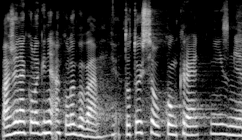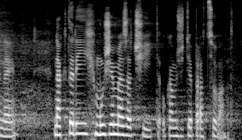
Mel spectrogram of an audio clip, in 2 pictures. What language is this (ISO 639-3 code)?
ces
